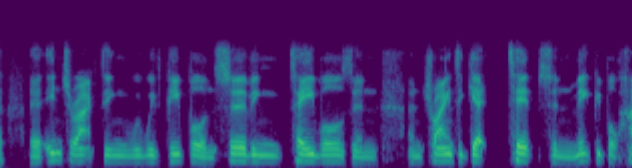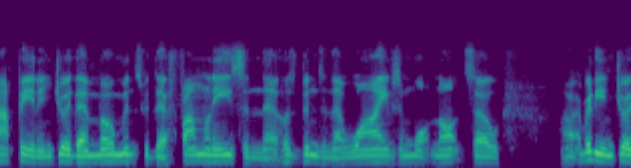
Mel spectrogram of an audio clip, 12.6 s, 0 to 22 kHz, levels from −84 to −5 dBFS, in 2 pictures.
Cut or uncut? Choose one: uncut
